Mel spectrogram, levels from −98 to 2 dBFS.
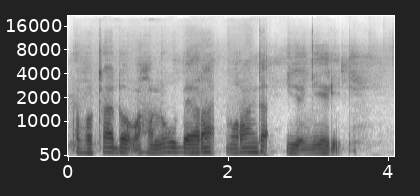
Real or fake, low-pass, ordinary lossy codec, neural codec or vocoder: fake; none; none; codec, 44.1 kHz, 2.6 kbps, DAC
